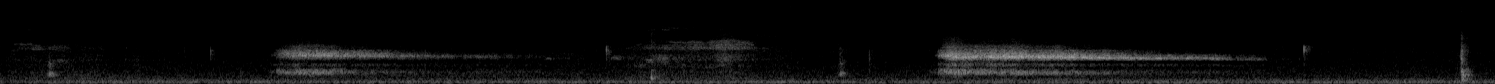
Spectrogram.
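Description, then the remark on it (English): Two slow, drawn-out breaths of a hand-breathing exercise, breathing in as a finger traces up and out as it traces down, each lasting a few seconds and separated by a long pause, otherwise quiet with a few faint clicks. “That was hand breathing.”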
